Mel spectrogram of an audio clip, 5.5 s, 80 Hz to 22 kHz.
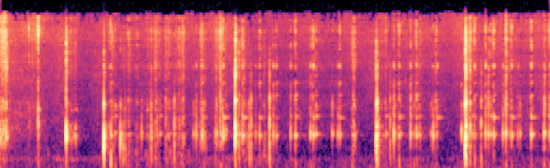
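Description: Two small, hollow, empty white plastic cups joined rim to rim are held in both hands and tapped with fingertips and nails. The result is a quick, irregular series of light, dry, hollow clicks and taps with a faint tone around 300 Hz. Each tap dies away almost instantly, and the whole clip is quiet.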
